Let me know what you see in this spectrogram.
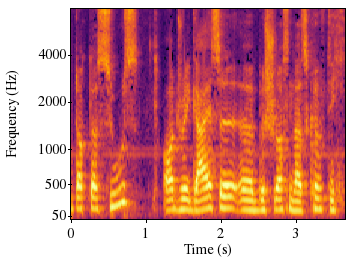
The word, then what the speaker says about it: Seuss: Tatsächlich spricht man Dr. Seuss gar nicht Dr. Seuss richtig aus, sondern es heißt eigentlich Seuss wie in Voice.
